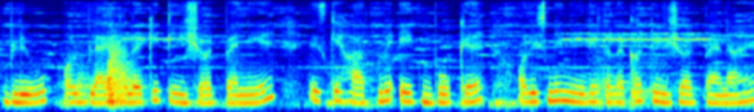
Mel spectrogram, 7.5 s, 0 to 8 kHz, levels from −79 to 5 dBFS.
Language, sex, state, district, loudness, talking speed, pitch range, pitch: Hindi, female, Rajasthan, Jaipur, -19 LUFS, 165 wpm, 175-200 Hz, 180 Hz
